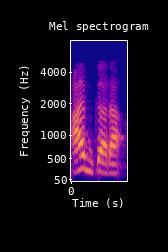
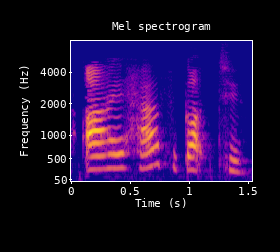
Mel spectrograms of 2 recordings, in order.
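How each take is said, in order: First: The words are contracted and run together. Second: Every word is said fully and separately. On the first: The speaker calls it right. "실제로 예, 이런 식으로 표현되는" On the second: The speaker calls it wrong. "물론 이렇게 발음 안 나죠"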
